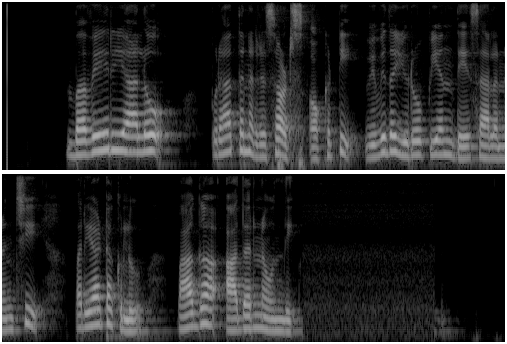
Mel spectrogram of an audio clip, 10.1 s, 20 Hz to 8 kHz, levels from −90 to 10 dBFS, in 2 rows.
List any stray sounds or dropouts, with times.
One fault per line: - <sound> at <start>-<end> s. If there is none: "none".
none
